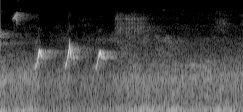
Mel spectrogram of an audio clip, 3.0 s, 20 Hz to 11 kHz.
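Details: Three loud upslurred whistled notes from a nightingale in a lilac bush, spring 2023, spaced under half a second apart, followed by quiet background.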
